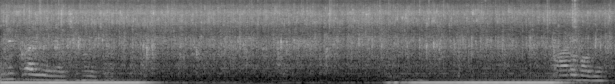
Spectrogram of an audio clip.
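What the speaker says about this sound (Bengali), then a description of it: "লোটে মাছ এই যে উল্টে দিয়েছে, এইভাবেই ভাজা হবে।" Bombay duck fish frying in a pan, a loud steady sizzle that swells, eases off for a few seconds while the fish is turned, then returns strongly, with a voice speaking over it.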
